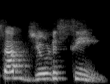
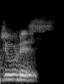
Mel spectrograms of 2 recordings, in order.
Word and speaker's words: sub judice: Okay, it's pronounced sub judice. Okay, not Judas.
